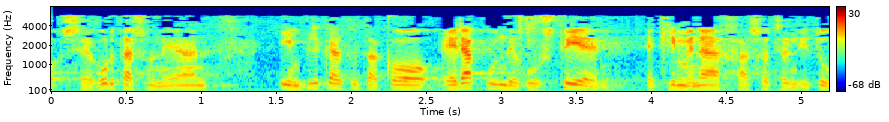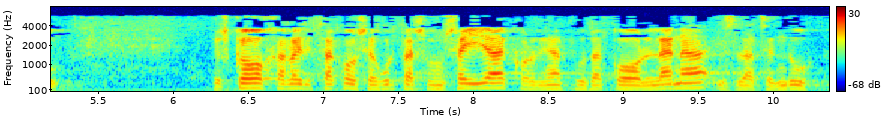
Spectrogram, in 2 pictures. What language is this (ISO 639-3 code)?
eus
